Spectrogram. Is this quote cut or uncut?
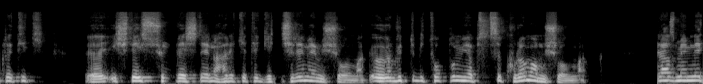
uncut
